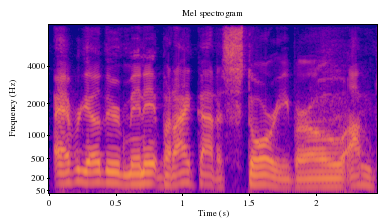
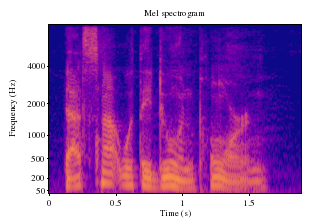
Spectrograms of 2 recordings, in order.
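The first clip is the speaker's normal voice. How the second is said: put-on mutter under the breath, much lower; 6 semitones lower than usual. Retelling what he said under his breath, imitating him muttering under breath. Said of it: "he says under his breath".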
